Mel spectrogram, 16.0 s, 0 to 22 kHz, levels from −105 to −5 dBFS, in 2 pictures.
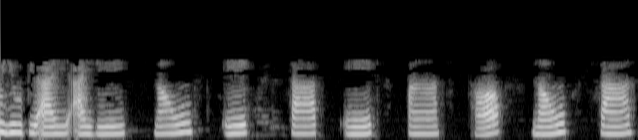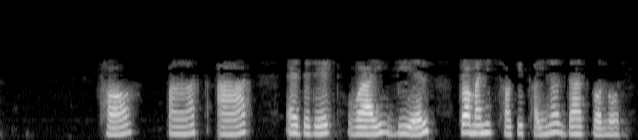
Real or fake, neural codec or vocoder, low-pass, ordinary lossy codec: real; none; 3.6 kHz; MP3, 16 kbps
